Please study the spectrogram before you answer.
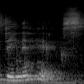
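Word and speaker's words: Deana Hicks: again what's what's your name my name is Dina Hicks okay can you spell that for me yes it's d-e-a-n-a and then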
